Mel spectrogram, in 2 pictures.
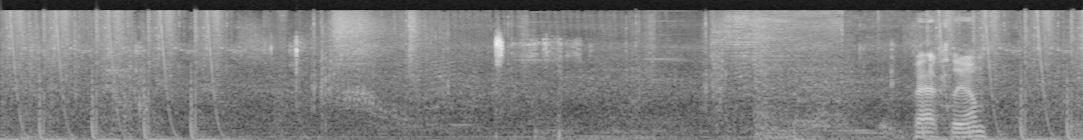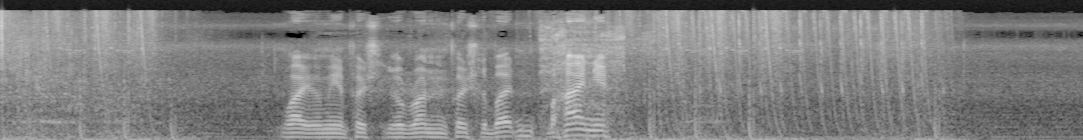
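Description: A futuristic gun fires rapid bursts of shots.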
